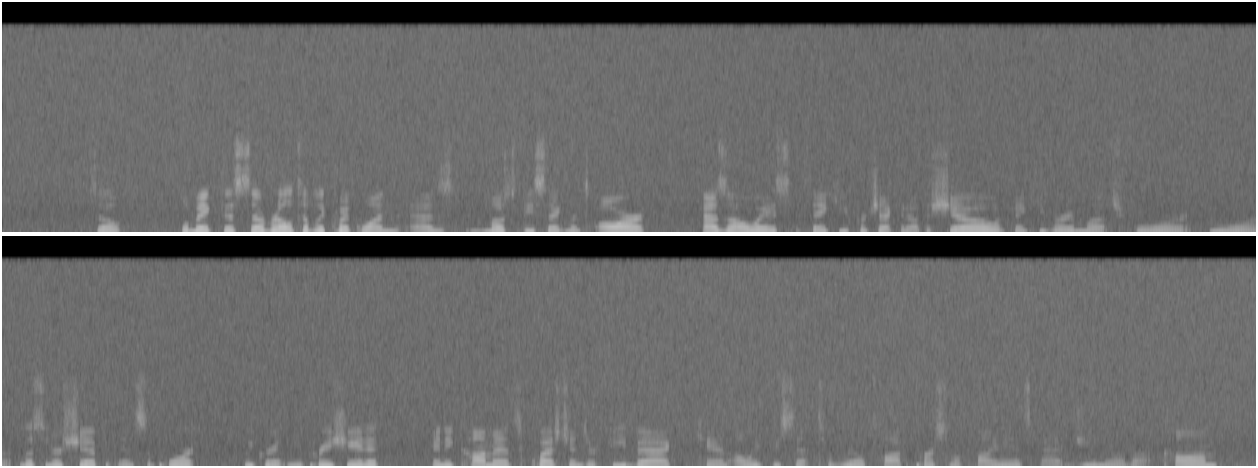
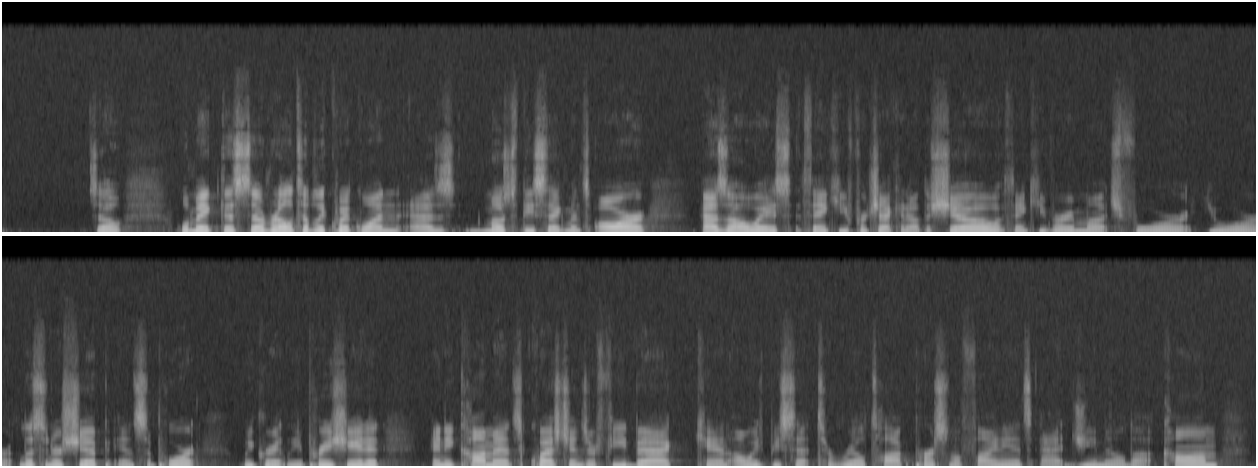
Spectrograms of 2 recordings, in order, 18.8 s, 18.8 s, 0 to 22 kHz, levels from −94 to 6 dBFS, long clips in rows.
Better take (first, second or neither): second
